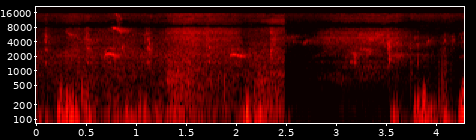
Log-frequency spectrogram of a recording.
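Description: Hands working dry garden soil around seedlings, soft scraping, rustling and dull taps, with two short faint bird chirps about a second apart. The sound drops almost to nothing for about a second after two and a half seconds.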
